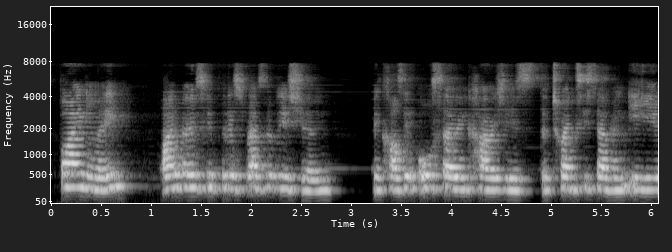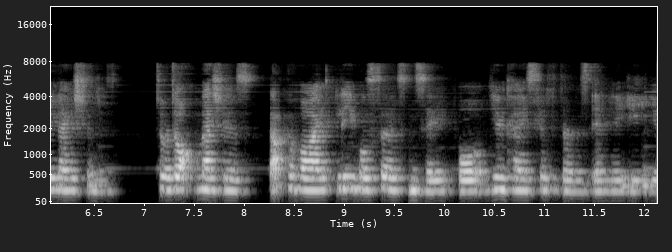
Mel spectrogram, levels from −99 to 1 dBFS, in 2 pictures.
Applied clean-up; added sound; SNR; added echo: neural mask model DeepFilterNet 3.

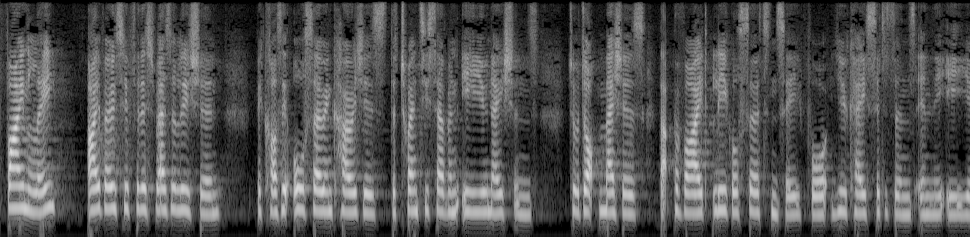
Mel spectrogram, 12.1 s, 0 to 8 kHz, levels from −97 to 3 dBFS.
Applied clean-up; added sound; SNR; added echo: none; none; none; none.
